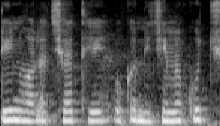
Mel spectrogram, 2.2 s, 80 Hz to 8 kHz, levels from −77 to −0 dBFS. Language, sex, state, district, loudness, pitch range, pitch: Chhattisgarhi, female, Chhattisgarh, Korba, -13 LUFS, 210-225 Hz, 215 Hz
